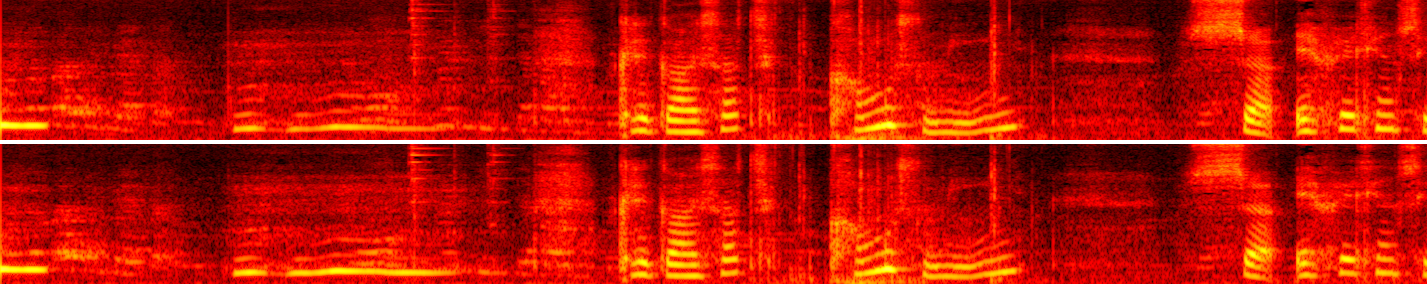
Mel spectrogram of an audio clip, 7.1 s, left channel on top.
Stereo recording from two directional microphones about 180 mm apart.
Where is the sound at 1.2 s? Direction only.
20° right (ahead or behind).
